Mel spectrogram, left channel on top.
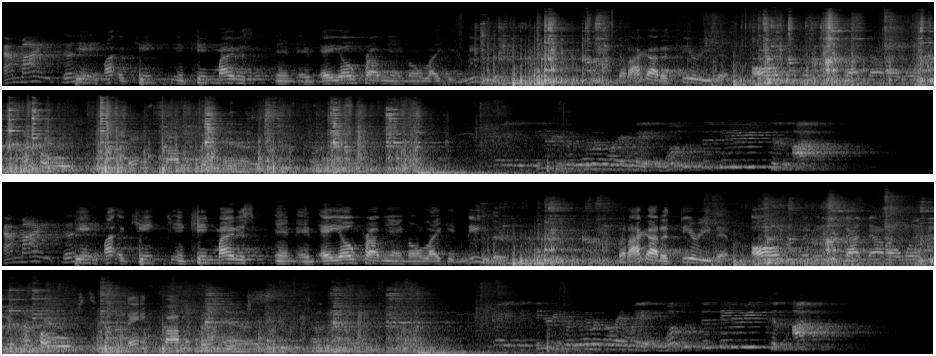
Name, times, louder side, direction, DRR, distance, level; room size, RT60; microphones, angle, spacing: voice 1, 0.0-1.0 9.5-10.0 11.3-12.1 12.4-13.2, equal, ahead, 3 dB, 0.6 m, -38 dB
voice 2, 0.7-5.1 6.2-10.1 10.5-11.8 12.3-12.4, right 4 dB, 65° right, 15 dB, 0.6 m, -32 dB
sound 1, 4.7-6.4 6.8-13.8, left 4 dB, 90° left, 0.8 m, -30 dB
sound 2, 5.4-14.9, equal, 25° left, 4.0 m, -45 dB
voice 3, 14.2-17.4, right 1 dB, 45° right, -4 dB, 1.8 m, -38 dB
11.0 x 10.5 x 8.6 m, 1.5 s
head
